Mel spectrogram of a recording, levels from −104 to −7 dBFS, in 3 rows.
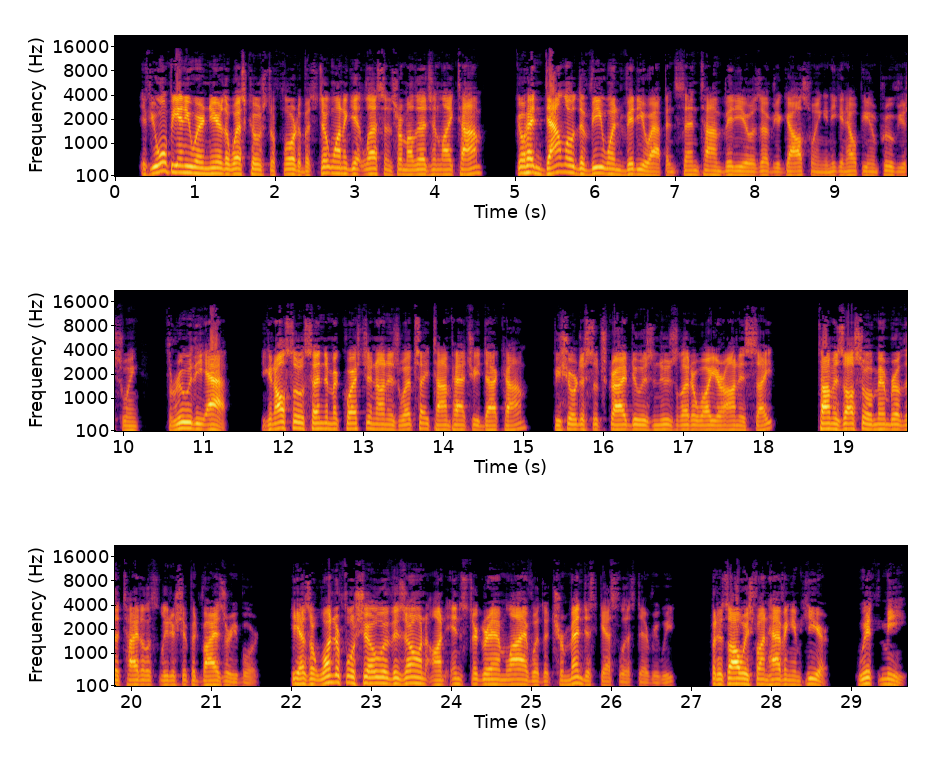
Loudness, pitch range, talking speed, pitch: -21 LUFS, 125-150 Hz, 220 wpm, 135 Hz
